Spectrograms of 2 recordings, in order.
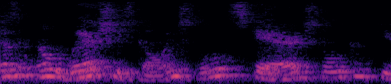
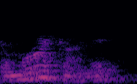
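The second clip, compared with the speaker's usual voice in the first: usual speaking voice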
